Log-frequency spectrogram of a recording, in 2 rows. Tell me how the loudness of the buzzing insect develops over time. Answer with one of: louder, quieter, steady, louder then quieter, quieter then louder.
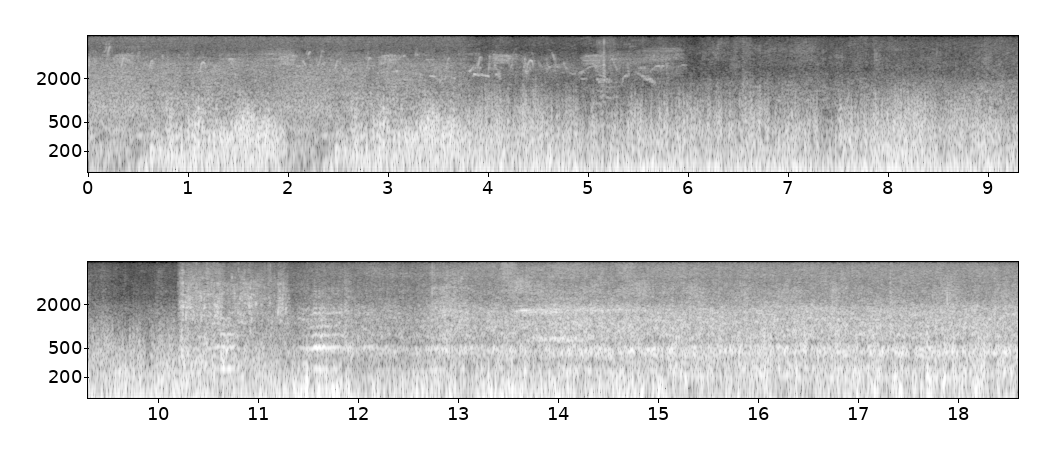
louder.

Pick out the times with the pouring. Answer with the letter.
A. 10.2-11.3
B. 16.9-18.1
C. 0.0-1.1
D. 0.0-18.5
A.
